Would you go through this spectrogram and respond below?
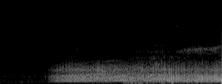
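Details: Upset house cat growling while her claws are trimmed; silence, then a low continuous growl rising in loudness toward the end.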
